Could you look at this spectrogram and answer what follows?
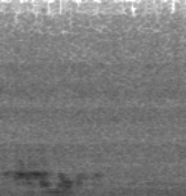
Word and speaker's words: Hanoch: In Hebrew, it's Hanoch. Hard to pronounce, Hanoch. We call him Enoch in English.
